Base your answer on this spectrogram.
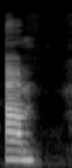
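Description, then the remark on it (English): A cat gives one short, clear meow, a steady tonal cry that fades quickly, followed by near silence. “Hi, kitty.”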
